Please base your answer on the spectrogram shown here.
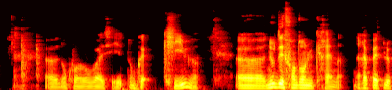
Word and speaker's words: Kiev: parce que Kiev, avec un E, c'est la prononciation russe, et du coup, il y en a plein qui trouvent ça de mauvais goût de garder cette appellation-là, et de le faire à l'ukrainienne, finalement.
